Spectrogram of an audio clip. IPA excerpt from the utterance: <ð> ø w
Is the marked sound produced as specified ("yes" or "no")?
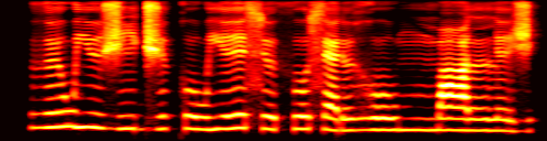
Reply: yes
